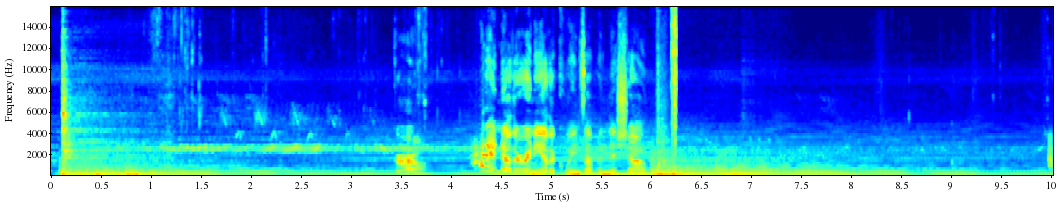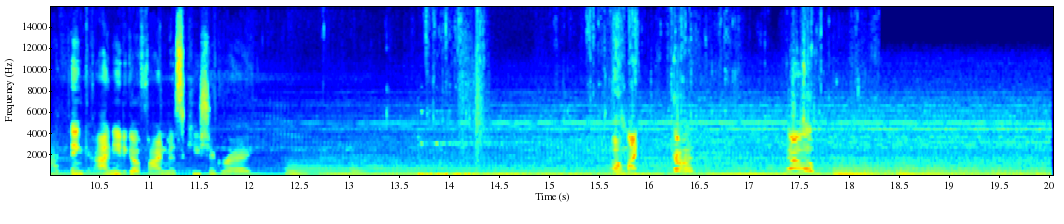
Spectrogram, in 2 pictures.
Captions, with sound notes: (startling music) Girl, I didn't know there were any other queens up in this show. (ax taps) I think I need to go find Ms. Keisha Grey. (suspenseful music) Oh, my god! No!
